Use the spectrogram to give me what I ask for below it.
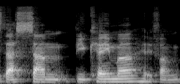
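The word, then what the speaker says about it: Beukema: I think it's that Sam Bukema, if I'm pronouncing it right. Bukema, yes.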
